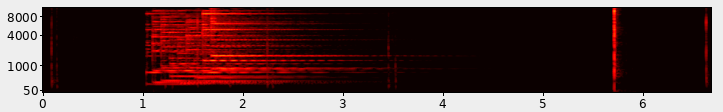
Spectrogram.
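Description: A game chime rings out and slowly fades.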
